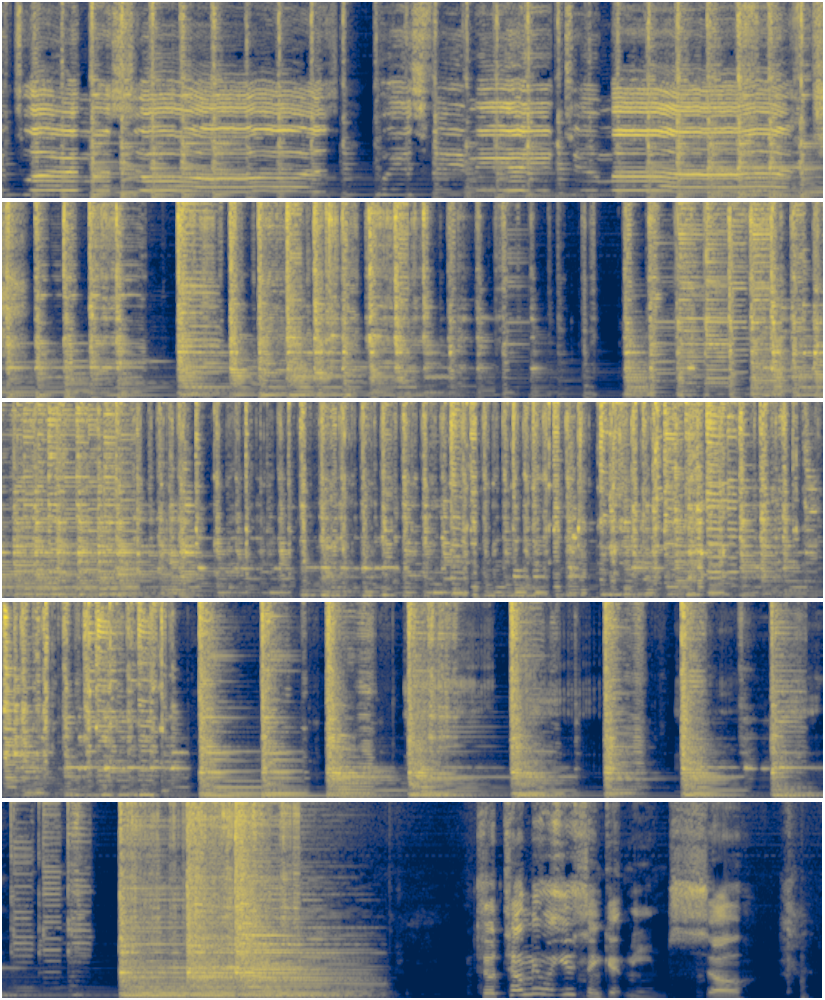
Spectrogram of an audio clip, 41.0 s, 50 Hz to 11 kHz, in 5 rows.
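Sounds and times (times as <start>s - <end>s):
acoustic guitar strumming: 0.0s - 36.8s.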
